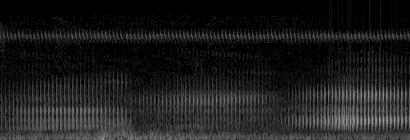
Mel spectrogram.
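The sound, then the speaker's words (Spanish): A gopher frog calls with a deep, rattling, snore-like croak of rapid pulses, steady, growing louder near the end, over a thin constant high-pitched whine in the background. “Una rana, sí.”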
